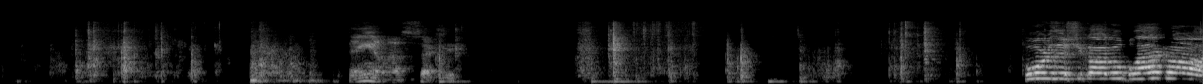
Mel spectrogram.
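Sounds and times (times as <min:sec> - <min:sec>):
cardboard rustling and scraping: 0:05.8 - 0:07.4.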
